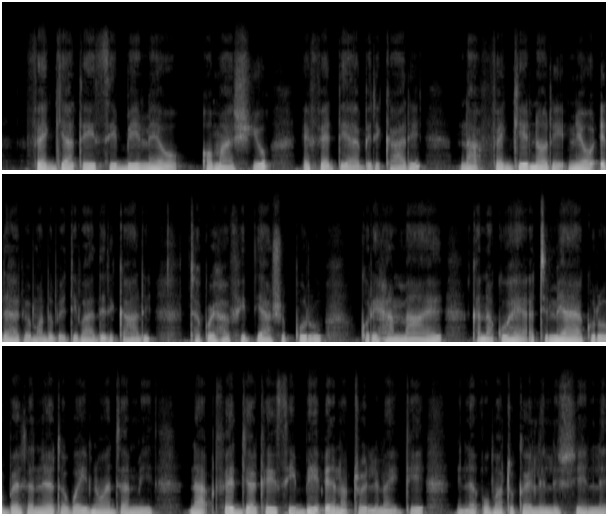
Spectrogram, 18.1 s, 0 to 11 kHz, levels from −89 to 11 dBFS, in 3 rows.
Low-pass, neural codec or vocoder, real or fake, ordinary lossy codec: 9.9 kHz; codec, 24 kHz, 0.9 kbps, WavTokenizer, medium speech release version 1; fake; none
